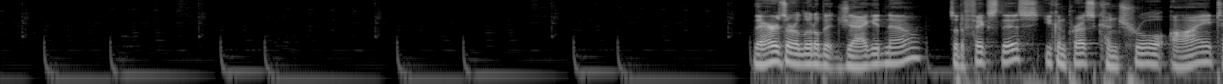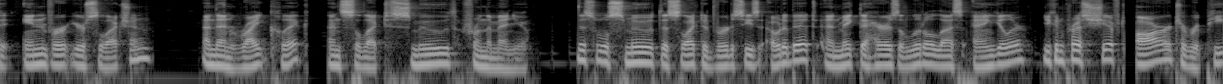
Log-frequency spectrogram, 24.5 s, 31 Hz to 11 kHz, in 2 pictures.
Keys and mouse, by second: 6.2-9.6 middle drag, 11.4 ctrl+i, 16.3-19.8 drag, 21.9-24.4 typing.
